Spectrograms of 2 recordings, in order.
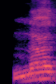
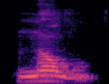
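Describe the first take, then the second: First: The syllable is pronounced thin and light. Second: The syllable is pronounced thick and heavy. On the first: The speaker calls it right. "na tarqiq" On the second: The speaker calls it wrong. "Enggak kita bilang now"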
